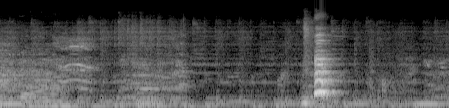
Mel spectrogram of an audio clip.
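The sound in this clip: A dog lets out a single short, sharp bark that rises briefly above people talking throughout.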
